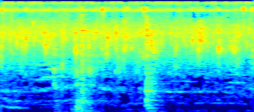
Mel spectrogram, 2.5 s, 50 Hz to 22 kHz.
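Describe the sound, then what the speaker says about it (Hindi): Sliced onions, two of them, dropped into a hot pan for egg biryani, giving a steady close hiss and crackle of frying with a couple of louder spits as they land. "तो ये 2 अनियन इसमें डाल देंगे"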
